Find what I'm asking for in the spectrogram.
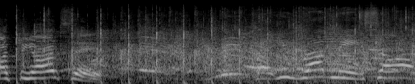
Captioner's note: applause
